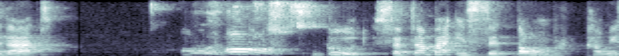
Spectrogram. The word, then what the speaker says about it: septembre: September is septembre. Can we say that? Septembre. Good. You will see that the P is silent. Okay.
